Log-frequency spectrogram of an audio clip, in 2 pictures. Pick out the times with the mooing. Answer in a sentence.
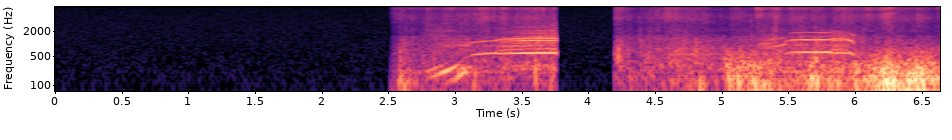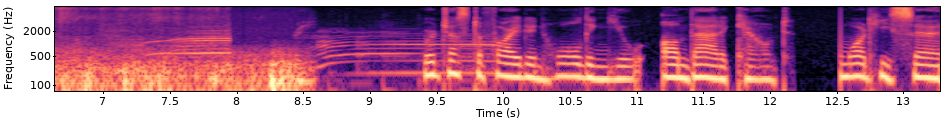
You can hear the mooing from 2.5 to 10.1 s.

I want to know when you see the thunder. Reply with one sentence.
You can hear the thunder from 5.0 to 8.6 s.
